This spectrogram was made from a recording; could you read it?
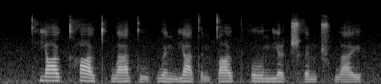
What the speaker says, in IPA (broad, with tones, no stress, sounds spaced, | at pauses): t̪ʰ j ɑ˥ ʊ̯ kʰ ɑ˥˩ ʊ̯ t̪ʰ w ä˧˥ t̪ ṵ˨˩ p w ə˥˧ n j ä˥˩ t̪ ə˩ n t̪ ɑ˥ ʊ̯ pʰ o˥ ʊ̯ n̪ j ɛ˥˩ ʈ͡ʂʰ ə˥ n ʈ͡ʂʰ w a˥ ɪ̯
